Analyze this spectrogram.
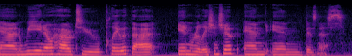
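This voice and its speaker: A woman with a Canadian accent speaks at a fairly slow pace amid audible room echo. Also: medium pitch for a woman, ordinary pitch variation. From Saskatchewan, Canada. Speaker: health and relationship coach, podcast co-host. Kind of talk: casual chat. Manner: animated.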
